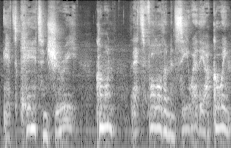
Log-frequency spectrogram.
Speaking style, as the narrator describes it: Corn Tractor whispered

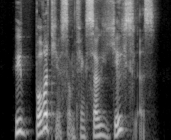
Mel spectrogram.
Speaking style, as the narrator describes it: She laughs under her breath

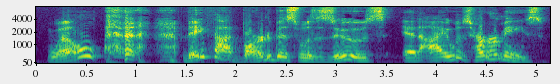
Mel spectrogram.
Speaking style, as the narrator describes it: Paul says with a laugh

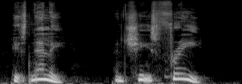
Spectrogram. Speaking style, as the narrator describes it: another owl shout

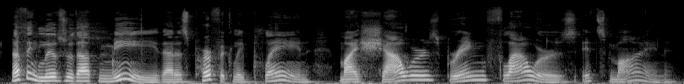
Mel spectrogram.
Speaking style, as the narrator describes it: cried the rain

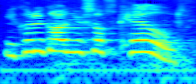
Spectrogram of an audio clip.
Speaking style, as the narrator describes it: he exclaimed

